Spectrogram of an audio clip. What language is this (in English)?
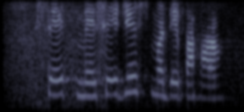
Marathi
